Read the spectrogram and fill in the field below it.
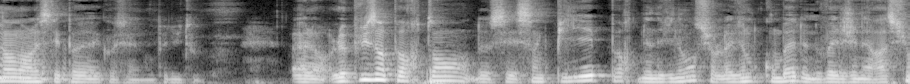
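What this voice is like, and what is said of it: Usual voice. Nothing is said of it.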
